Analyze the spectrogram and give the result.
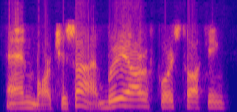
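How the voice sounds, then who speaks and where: A former audio producer-director, now an older man, looks back on his work in an interview and walks through how a process went. His husky, very creaky voice sits on the high side and comes through a narrow, phone-like connection with room echo. He chooses his formal words carefully and stops now and then to correct himself.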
